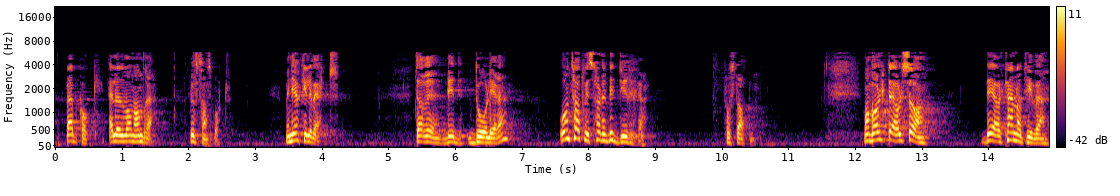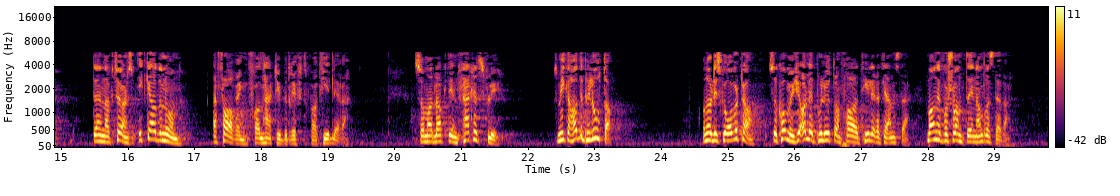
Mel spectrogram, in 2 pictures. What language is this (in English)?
Norwegian Nynorsk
